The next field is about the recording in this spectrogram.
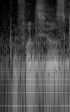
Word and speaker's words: Konfuzius: Da gibt es nämlich diese Konfuzius, oder wie spricht man das auf Deutsch aus? – Ich weiß. – Konfuzius, genau.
